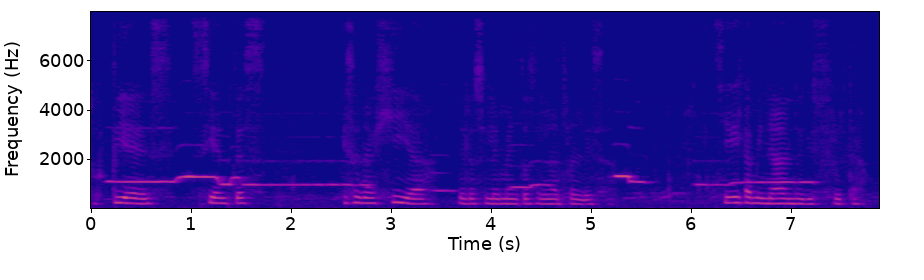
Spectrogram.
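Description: A woman leading a guided meditation in a soothing, gentle manner, speaking in short, spaced phrases. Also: medium pitch, animated, moderate pace, heavy background noise. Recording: background music with flute. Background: meditation music with flute.

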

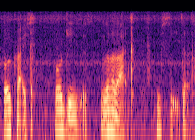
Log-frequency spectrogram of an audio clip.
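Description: A man's voice: medium pitch, measured pace, creaky. Tired young man mumbling on a lo-fi webcam. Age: young adult. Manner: drowsy, mumbling, trailing off. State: tired, yawning. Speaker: vlogger. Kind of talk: casual vlog with rapped verses. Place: small bedroom, lying down. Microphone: webcam held close overhead. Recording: dull lo-fi webcam audio with noise.

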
